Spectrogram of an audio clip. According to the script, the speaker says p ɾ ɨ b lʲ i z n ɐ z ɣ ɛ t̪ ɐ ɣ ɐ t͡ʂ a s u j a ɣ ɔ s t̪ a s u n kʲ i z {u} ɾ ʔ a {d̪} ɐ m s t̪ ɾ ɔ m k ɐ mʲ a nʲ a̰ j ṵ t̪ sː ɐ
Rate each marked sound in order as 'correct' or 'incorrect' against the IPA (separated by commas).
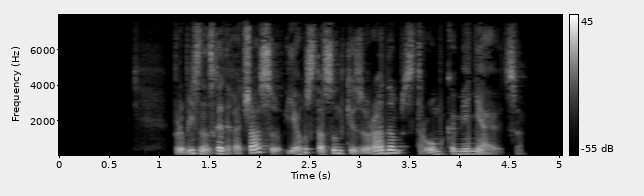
correct, correct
